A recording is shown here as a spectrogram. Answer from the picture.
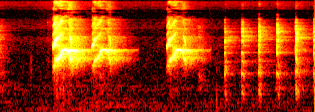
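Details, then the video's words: A female cockatiel sings, a bird that rarely whistles. Three drawn-out, grating squawks with a ringing tone are followed by a quick run of six short, soft chirps about a sixth of a second apart. "Female Cockatiel Sounds and Singings, Female Cockatiel Noises"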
